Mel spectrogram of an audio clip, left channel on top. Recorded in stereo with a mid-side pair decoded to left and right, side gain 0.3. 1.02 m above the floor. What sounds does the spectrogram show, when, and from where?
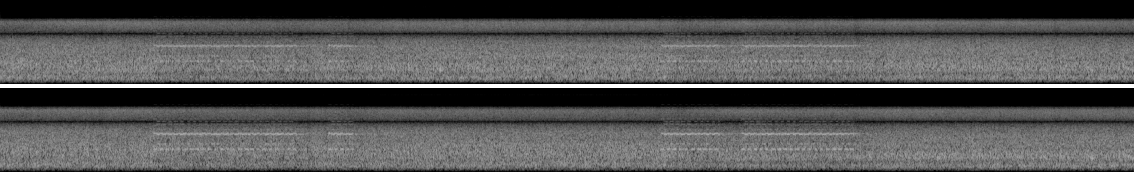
1.5 s typing on a keyboard: 40° right, 1.4 m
